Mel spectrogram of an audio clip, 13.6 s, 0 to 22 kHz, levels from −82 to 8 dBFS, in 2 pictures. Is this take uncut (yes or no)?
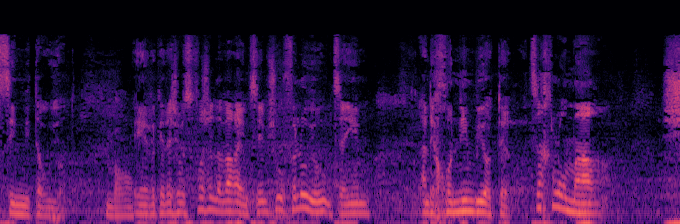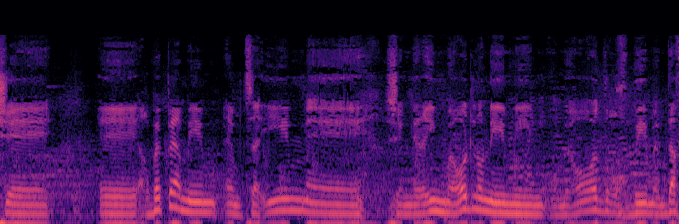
yes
